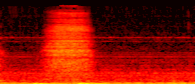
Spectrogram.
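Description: deep inhalation breath

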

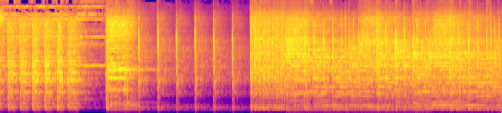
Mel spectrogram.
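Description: telephone ringtone

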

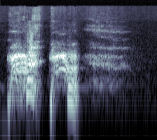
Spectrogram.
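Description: cough

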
